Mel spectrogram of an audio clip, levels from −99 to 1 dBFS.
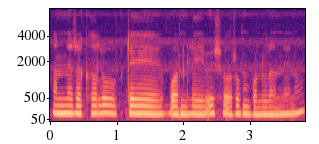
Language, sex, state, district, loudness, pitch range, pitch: Telugu, female, Andhra Pradesh, Sri Satya Sai, -15 LUFS, 150-165 Hz, 160 Hz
